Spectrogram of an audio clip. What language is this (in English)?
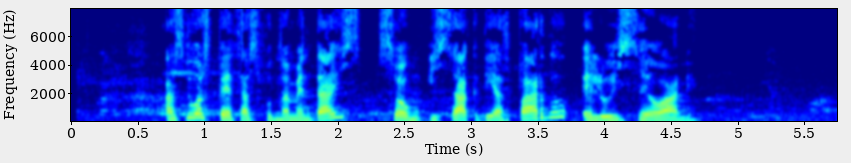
Galician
